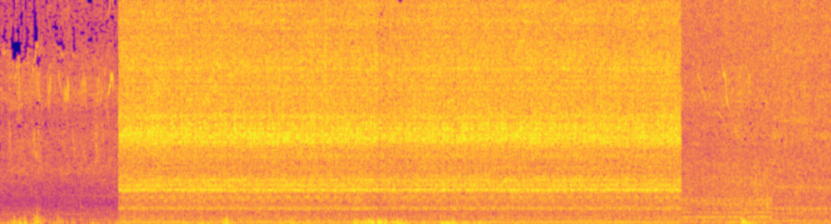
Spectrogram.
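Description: A car engine running steadily, with a level hum and whine that begins suddenly about two seconds in and stops abruptly near the end.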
